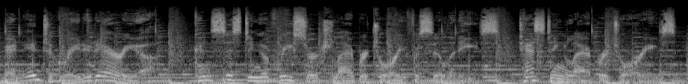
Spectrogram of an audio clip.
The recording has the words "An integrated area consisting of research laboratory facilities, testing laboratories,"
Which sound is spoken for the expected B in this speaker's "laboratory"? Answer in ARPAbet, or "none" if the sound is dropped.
B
